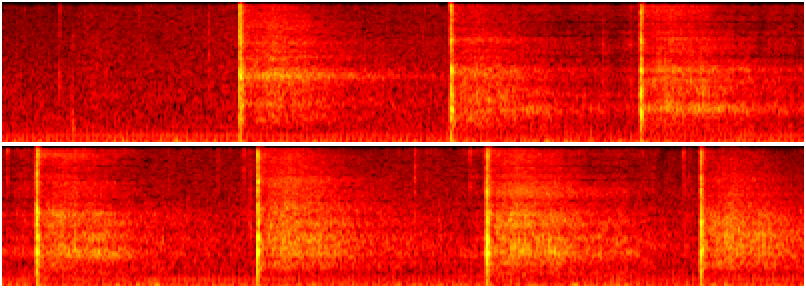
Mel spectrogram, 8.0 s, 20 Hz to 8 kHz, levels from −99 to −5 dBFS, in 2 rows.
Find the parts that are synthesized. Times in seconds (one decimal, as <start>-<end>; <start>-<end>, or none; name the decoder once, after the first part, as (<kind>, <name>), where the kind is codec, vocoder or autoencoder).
2.6-4.7 (codec, HILCodec); 6.3-7.2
